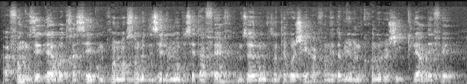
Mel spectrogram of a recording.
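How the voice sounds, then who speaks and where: A man's voice: lowish voice, little pitch movement, quick pace, mellow, very echoey, in a large hall, close to an everyday voice. A man playing a gendarme who questions witnesses in a formal, pointed way. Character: formal male gendarme interrogator. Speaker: investigator.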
